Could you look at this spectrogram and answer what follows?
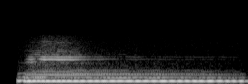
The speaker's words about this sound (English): If we were to hum the same note on the count of three, two, one.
